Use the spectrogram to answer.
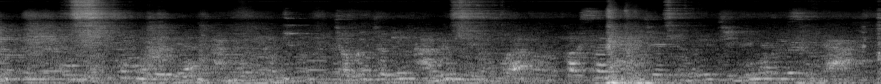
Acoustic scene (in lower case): restaurant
